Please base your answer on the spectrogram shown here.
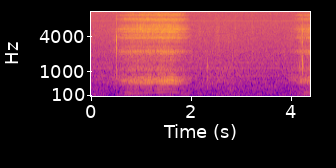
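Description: One rasping, fluttering snore on an in-breath, followed by quiet, then a second snore starting at the end.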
